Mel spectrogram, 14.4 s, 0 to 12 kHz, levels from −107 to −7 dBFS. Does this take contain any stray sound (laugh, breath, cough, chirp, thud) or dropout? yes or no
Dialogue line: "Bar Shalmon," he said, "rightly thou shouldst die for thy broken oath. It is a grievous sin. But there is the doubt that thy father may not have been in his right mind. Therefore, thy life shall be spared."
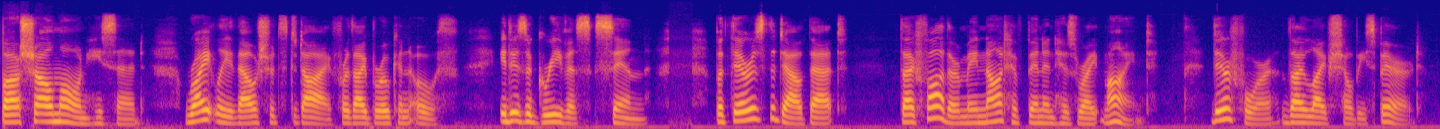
no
